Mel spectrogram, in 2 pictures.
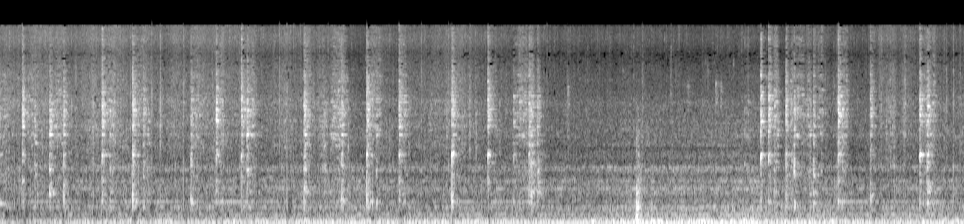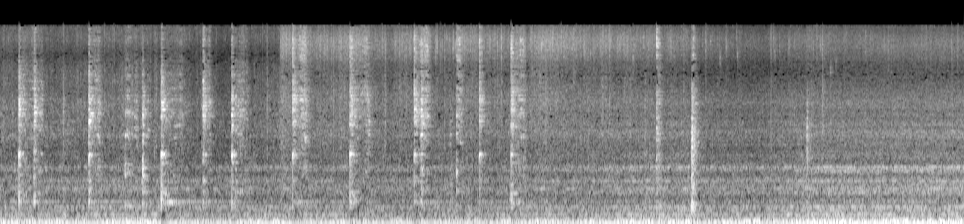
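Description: A metal spatula scraping and clinking against a stainless-steel wok, often about once a second, as strips of ginger fry in a little oil with a light sizzle that turns brighter about two-thirds of the way in. A steady low hum runs underneath.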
